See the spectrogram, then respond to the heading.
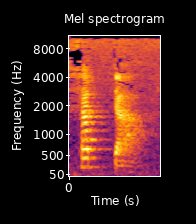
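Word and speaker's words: sattā: and that word is satta, S-A-T-T-A, long A. The second A is long A. Now, the word S-A-T-T-A with short A means a being, like bodhisattva, right?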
